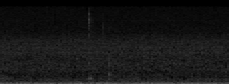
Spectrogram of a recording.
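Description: A single faint computer-mouse click about a second in, over quiet room tone.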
